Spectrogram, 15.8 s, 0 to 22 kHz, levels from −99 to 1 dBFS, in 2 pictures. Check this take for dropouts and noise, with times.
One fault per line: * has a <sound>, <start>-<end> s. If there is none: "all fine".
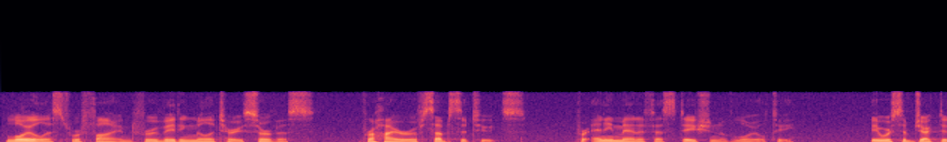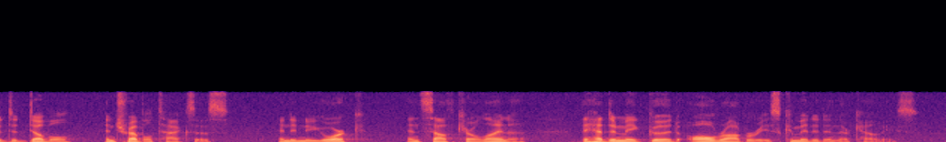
all fine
